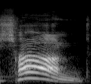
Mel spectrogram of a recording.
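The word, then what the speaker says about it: shan't: তাহলে আই শ্যাল নট উচ্চারণটা কি, আই শান্ট, আই শান্ট। এই দুই ফোঁটা থাকলেই মাঝখানে টান আছে। ধ্বনিটা লং সাউন্ড, মানে টানতে হয়, প্রলংইং ইজ মেড হিয়ার।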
